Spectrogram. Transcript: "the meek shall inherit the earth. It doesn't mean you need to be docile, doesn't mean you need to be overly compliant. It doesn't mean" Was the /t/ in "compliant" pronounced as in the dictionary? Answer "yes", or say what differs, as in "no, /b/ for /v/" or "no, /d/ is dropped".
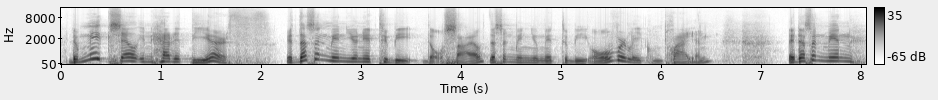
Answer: yes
